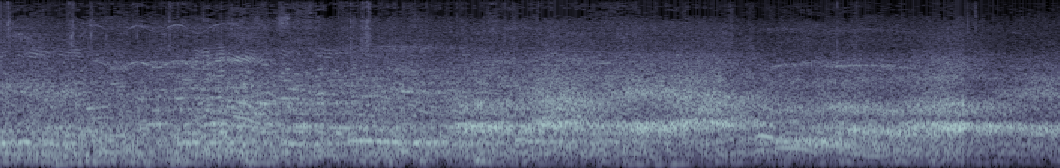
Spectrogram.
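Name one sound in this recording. Many fans sing together in loud, swelling chants.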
